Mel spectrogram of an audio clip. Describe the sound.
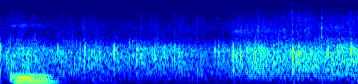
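Faint applause from an audience welcoming a substitute speaker who stepped in at short notice at a lecture event; a brief voice opens, then an even patter of clapping continues.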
